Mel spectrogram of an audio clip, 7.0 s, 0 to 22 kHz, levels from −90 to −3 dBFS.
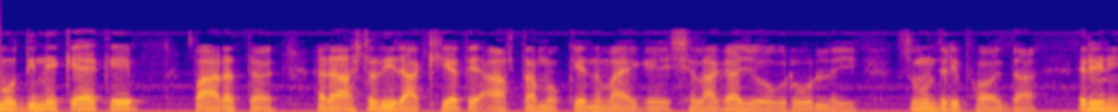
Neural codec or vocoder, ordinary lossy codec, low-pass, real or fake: codec, 16 kHz, 16 kbps, FreqCodec, larger model; none; 7.2 kHz; fake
